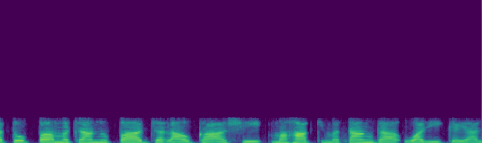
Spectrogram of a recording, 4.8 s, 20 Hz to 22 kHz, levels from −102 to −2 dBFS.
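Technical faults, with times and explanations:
throughout: G.729 codec. The audio is confined to a telephone band of roughly 150 Hz to 3.5 kHz, and the codec damage is plainly audible: a rough, slightly synthetic texture typical of a low-rate model-based coder, consistent with 8 kbit/s G.729A. Rather than storing the waveform, the codec rebuilds each 10 ms frame from a vocal tract filter, a pitch predictor and a few sparse pulses, so fine detail is replaced by an approximation of the speech.
1.63 to 1.72 s: VoIP packet loss concealed by the speech codec. About 30 ms of audio is missing, which fits a single lost packet. The decoder fills the gap by extending its last pitch and filter settings at falling gain, so the speech smears into a brief buzzy tone or coloured noise that fades instead of cutting out. Because each frame depends on the previous one, the decoder's state takes time to recover once packets resume, and the distortion lasts until about 1.72 s, well beyond the lost 30 ms.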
